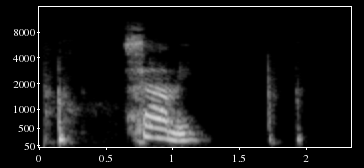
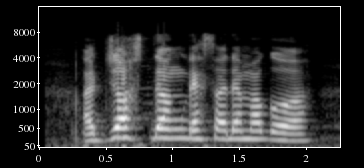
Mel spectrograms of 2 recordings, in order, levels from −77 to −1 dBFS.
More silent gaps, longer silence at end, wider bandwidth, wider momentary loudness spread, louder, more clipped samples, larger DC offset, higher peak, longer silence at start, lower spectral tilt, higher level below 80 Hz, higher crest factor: neither; about the same, 0.35 s vs 0.25 s; first, 10.5 kHz vs 8 kHz; first, 25 LU vs 7 LU; second, -20 LUFS vs -15 LUFS; neither; neither; second, -4 dBFS vs 0 dBFS; second, 0.05 s vs 0.35 s; about the same, -4 dB/octave vs -4 dB/octave; second, -66 dBFS vs -48 dBFS; about the same, 18 dB vs 14 dB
